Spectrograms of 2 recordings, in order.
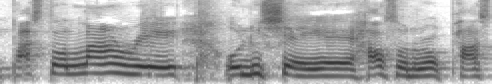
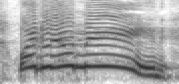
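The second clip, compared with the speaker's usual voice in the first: mock surprise; 14 semitones higher, 3 dB louder, faster than usual. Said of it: "Pastor Paul was like".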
